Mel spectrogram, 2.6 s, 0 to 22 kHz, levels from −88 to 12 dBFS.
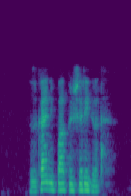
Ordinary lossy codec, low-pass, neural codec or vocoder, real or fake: none; 5.4 kHz; none; real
